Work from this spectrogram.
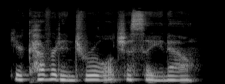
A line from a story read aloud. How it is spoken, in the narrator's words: he whispered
